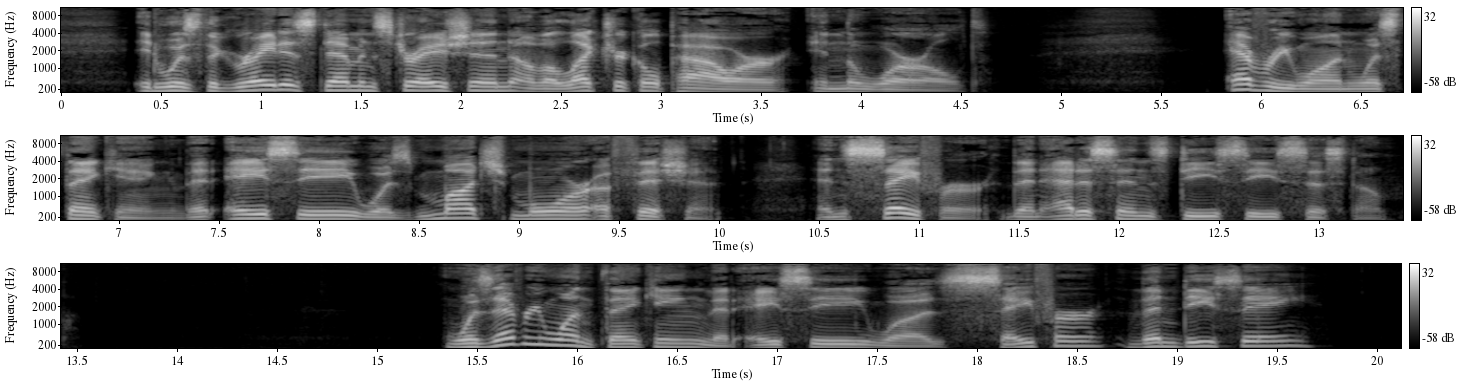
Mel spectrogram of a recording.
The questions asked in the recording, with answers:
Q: Was everyone thinking that AC was safer than DC?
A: Yes, everyone was thinking that AC was safer than DC.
